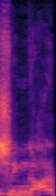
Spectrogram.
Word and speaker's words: श्रृंगार: है ठीक है और जब आप देखें श्रृंगार बोलते हैं तो 60 के साथ हा नहीं बल्कि री का प्रयोग री का प्रयोग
